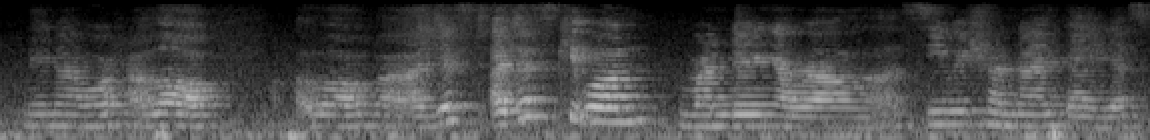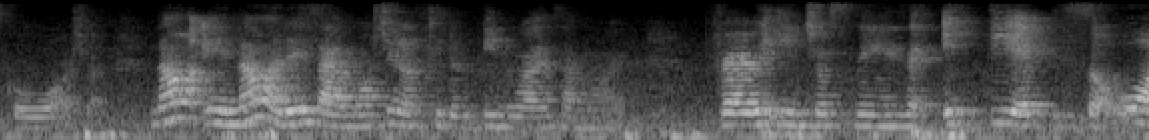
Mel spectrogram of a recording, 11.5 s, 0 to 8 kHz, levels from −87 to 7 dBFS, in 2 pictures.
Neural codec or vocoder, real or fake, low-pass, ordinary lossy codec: none; real; 7.2 kHz; none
